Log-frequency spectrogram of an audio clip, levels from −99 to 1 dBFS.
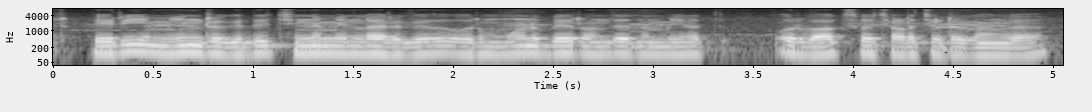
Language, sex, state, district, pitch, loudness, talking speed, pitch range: Tamil, male, Tamil Nadu, Kanyakumari, 115 Hz, -17 LUFS, 190 wpm, 110-120 Hz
